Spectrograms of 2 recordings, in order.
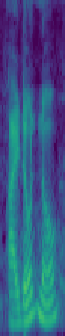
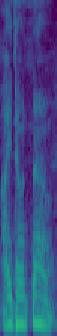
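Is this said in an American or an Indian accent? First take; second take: Indian; American. First: It is said in an Indian accent. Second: It is said in a flat American machine voice. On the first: A caller answers the automated phone system. "this Indian accent" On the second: An automated phone system lists an answer option. "Welcome to Dell"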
